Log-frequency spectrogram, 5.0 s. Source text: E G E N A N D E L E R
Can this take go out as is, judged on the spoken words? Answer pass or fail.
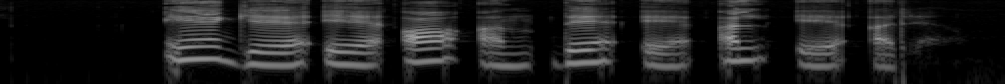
fail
